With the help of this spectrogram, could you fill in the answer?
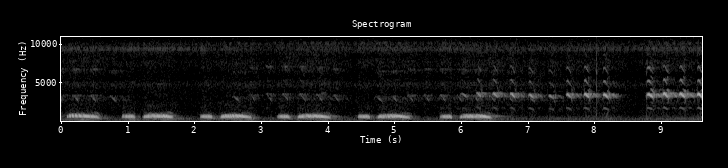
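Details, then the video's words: Spotted dove used as a lure bird, repeating low paired coos steadily, while a higher thin whistled trill from another bird runs alongside toward the end. "AJARAN PIKAT TEKUKUR SI BONGSOR KETEMU BL RAJA NGUKU"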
